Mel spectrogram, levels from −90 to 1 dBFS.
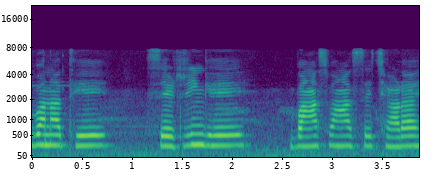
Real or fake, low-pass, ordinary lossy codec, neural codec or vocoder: real; none; none; none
